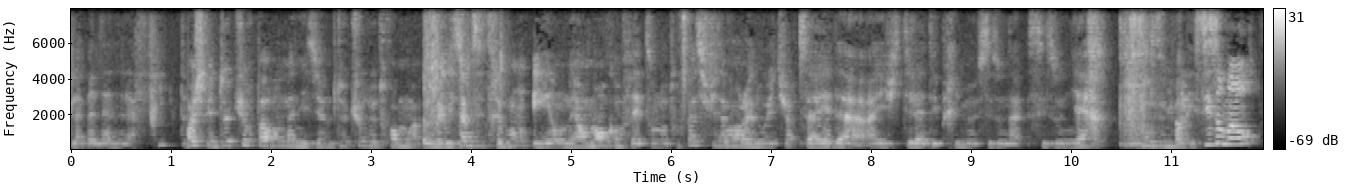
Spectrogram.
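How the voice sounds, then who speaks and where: A woman's voice: mid-range voice, a little mellow, a little hiss or hum. A young woman vlogging casually at home, chatting and joking through her evening skincare routine. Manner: chatty, joking, breaks into snatches of song. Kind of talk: casual vlog chat. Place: home bathroom. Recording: echoey bathroom.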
